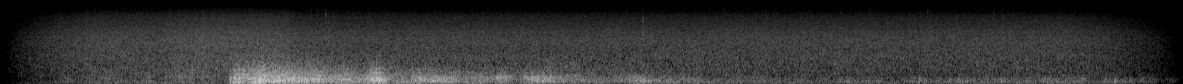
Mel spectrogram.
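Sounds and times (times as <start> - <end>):
rain: 0.0 - 11.8
thunder: 2.3 - 7.0.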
